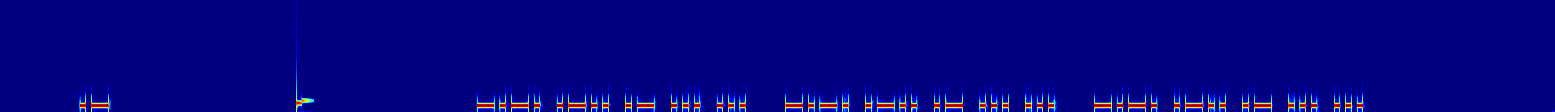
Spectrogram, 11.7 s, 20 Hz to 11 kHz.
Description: Morse code, heard as a keyed tone, about 28 wpm, 700 Hz. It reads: A CLASS CLASS CLASS
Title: Top 500 Words Repeated 28wpm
